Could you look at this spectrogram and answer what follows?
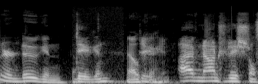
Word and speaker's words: Dugan: Is it Duggan or Dugan? Dugan.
